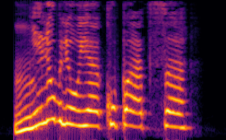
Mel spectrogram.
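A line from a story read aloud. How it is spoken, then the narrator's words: Squealing. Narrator (Russian): завизжал Изюмка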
